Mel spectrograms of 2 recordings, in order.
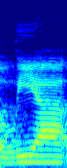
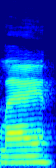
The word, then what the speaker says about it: Leah: So Leah, Leah, Leah. I figured it was that and not Lay, but these little kid stuff right here, the drum set and stuff, also comes from Sixum.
